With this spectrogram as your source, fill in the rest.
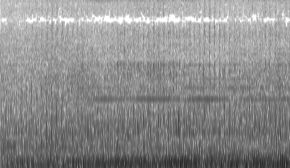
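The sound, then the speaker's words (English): A helicopter approaching during an attack on militants besieging a hotel: a dense, continuous rotor and engine roar with a low throbbing pulse, loud and steady, swelling slightly as it goes on. “That screeching noise that you can hear, that's the sound of a chopper.”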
